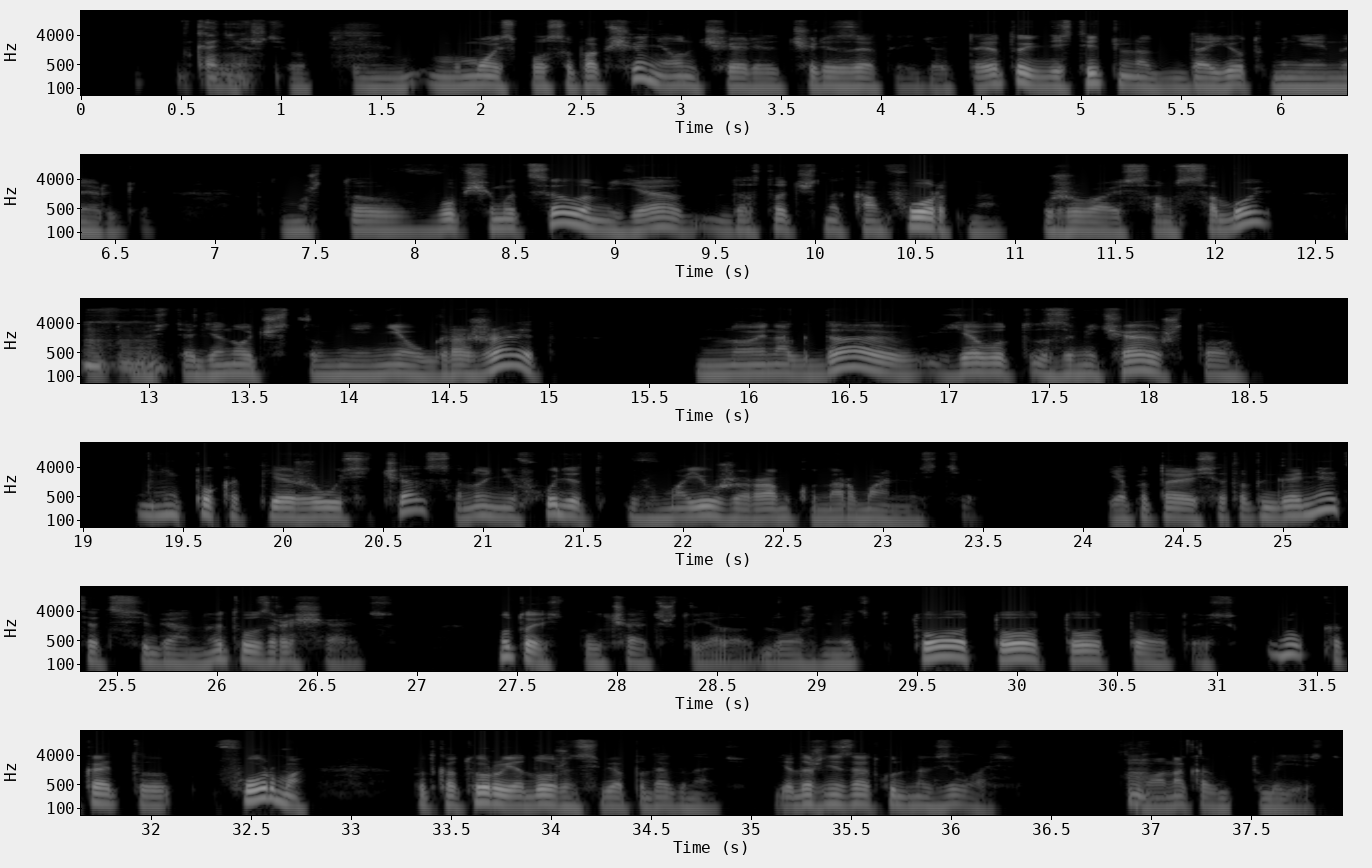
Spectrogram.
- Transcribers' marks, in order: other background noise
- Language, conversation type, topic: Russian, advice, Как мне понять, что действительно важно для меня в жизни?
